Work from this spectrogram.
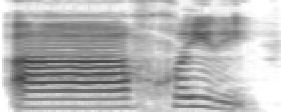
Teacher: We have to read this kha with a thick voice.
